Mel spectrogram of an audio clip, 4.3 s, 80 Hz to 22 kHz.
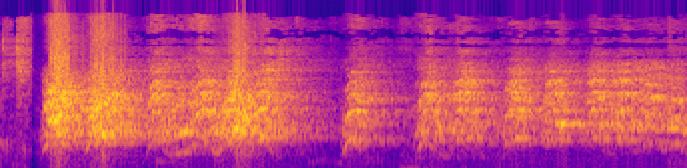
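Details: Levi, a Miniature Schnauzer watching for crows in Aroostook County, Maine, in late August 2021, barks in a rough, sustained burst. A second run of harsher barks follows after a short dip.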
